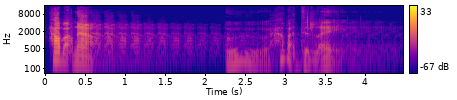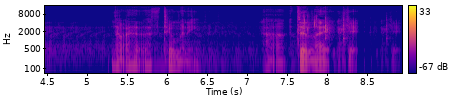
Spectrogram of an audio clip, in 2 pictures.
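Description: A man's voice: on the low side, sing-song, measured pace, pauses often, sharp tone. A man hosting a casual solo podcast, playful and giggly, his voice run through a digital echo and delay effect on his mixer. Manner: playful, giggly, easily distracted. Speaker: podcast host. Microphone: studio mic through a mixer.

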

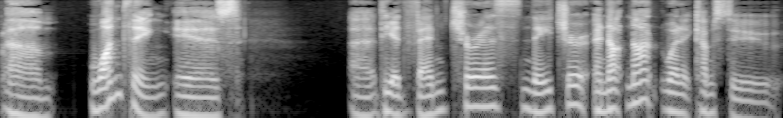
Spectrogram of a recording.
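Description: A man hosting a podcast, talking casually and reflectively about himself, often pausing and rephrasing as he thinks aloud. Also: medium pitch, fairly bright tone, dry recording. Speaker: podcast host. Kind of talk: casual reflective personal monologue.

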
